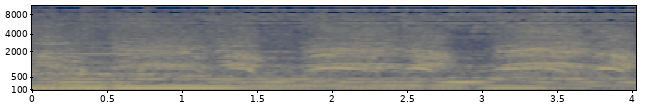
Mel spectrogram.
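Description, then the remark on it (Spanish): A large crowd in León, Guanajuato shouts and whoops continuously, voices rising and falling in loud overlapping waves of cheering that fill the space without a pause. “Esos gritos de León, Guanajuato se quedaron para siempre en mi corazón y ahora también en el programa.”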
